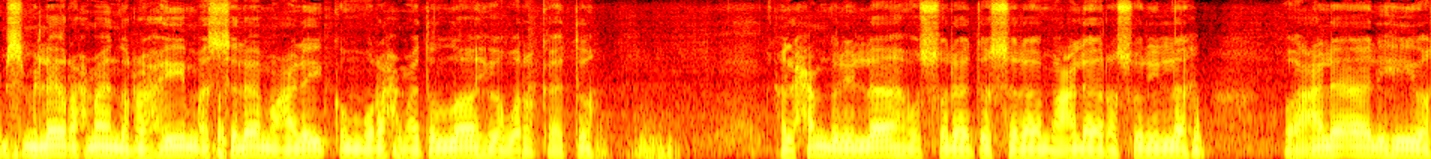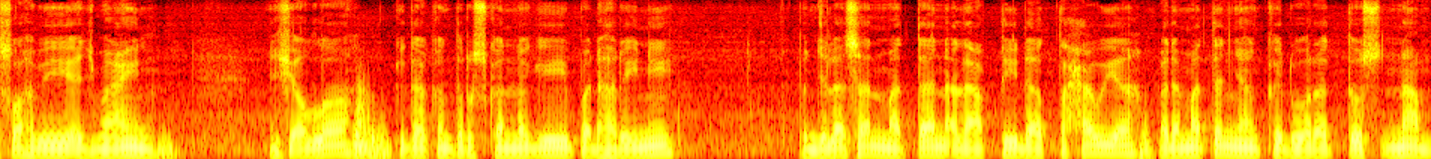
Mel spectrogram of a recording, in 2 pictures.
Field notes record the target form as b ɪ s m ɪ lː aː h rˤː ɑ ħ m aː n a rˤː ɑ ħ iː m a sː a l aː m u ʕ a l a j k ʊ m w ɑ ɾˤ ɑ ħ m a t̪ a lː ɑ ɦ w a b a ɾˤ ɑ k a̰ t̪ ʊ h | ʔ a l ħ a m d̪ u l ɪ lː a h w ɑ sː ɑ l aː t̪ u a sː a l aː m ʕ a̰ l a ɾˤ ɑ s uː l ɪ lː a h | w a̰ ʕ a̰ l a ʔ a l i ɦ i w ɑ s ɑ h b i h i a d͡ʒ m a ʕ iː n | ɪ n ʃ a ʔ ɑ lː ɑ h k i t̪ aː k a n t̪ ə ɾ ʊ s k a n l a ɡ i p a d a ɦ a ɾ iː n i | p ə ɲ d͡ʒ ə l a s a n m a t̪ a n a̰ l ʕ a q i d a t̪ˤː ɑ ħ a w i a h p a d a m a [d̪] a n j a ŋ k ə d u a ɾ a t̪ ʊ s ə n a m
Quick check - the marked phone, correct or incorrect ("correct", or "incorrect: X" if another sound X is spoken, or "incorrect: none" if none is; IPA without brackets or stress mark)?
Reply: incorrect: t̪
